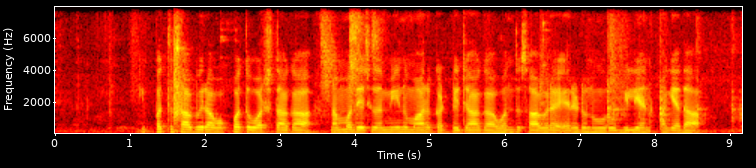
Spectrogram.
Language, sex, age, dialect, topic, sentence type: Kannada, male, 18-24, Northeastern, agriculture, statement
